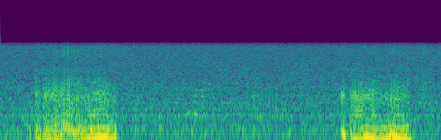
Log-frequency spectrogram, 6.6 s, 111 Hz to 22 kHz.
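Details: Heavy 11 kg Pomeranian snoring in its sleep, sounding like an old man: two deep, buzzing snore breaths, each about a second long and spaced around four seconds apart, with soft hiss in between.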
